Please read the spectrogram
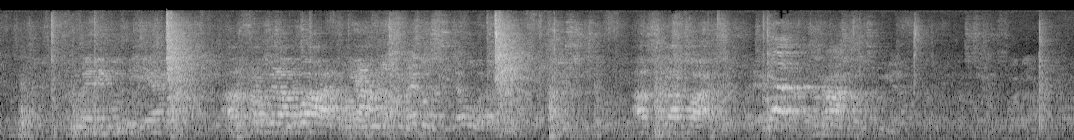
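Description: Voices shouting in a large echoing hall during a boxing bout, with a few sharp smacks of gloved punches landing.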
